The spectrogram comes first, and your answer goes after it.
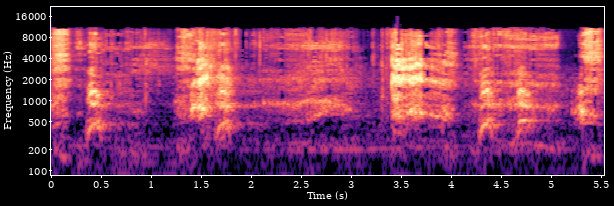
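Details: Giotto, a neutered Bull Terrier with past aggression toward other dogs and his owners, during training: a few hoarse barks separated by a drawn-out whining tone, ending in a final sharp bark.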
